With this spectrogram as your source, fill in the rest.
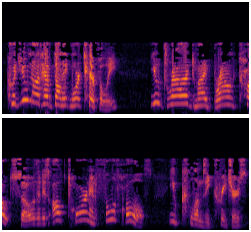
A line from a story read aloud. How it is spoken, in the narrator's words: As soon as the dwarf had recovered from his first fright, he cried with a shrill voice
